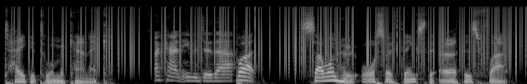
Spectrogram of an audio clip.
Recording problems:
crackle, like an old record; loud; 5 dB below the speech

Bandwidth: 15.5 kHz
